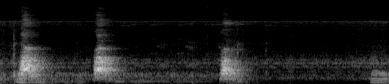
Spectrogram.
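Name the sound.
dog barking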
